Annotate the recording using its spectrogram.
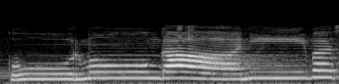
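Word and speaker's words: ಕೂರ್ಮೋಽಂಗಾನೀವ: ಚಾಯಂ ಯದಾ ಸಂಹರತೆ ಚಾಯಂ ಕೂರ್ಮೋಂಗಾನಿವ ಸರ್ವಶ ಕೂರ್ಮೋಂಗ ಕೂರ್ಮೋ ಎರಡು ದೀರ್ಘ ಕೂರ್ಮೋಂಗ ಕೂರ್ಮೋಂಗ ಮೋ ನಂತರ ಕವರ್ಗ ಅನುನಾಸಿಕ ಅದರ ನಂತರ ಗ ದೀರ್ಘ ಕೂರ್ಮೋಂಗನಿವ ಇಲ್ಲಿ ನಿ ದೀರ್ಘ ವರಸ್ವ ಬರಬೇಕು ಕೂರ್ಮೋಂಗನೀವ ಸರ್ವಶಹ ಇಂದ್ರಿಯಾಣಿಂದ್ರಿಯಾರ್ಥೇಭ್ಯಸ್ ಇಂದ್ರಿಯಣಿಂದ್ರಿ ಇಲ್ಲಿ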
